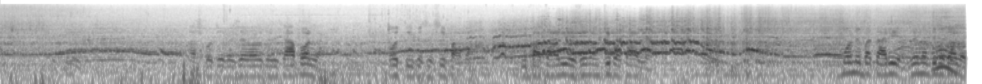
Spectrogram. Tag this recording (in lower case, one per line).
speech
stream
